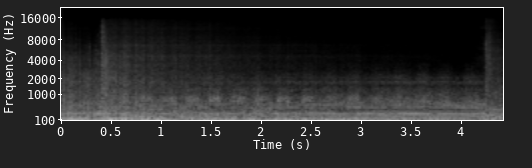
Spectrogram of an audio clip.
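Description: Loud, sustained booming rumble of explosions at an oil refinery or gas station, dense low-end roar throughout with a sharp burst near the start and another near the end, no voices.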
